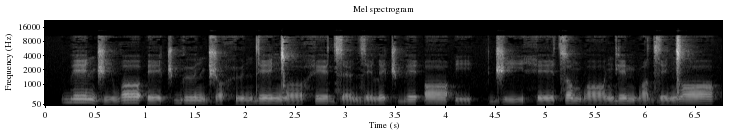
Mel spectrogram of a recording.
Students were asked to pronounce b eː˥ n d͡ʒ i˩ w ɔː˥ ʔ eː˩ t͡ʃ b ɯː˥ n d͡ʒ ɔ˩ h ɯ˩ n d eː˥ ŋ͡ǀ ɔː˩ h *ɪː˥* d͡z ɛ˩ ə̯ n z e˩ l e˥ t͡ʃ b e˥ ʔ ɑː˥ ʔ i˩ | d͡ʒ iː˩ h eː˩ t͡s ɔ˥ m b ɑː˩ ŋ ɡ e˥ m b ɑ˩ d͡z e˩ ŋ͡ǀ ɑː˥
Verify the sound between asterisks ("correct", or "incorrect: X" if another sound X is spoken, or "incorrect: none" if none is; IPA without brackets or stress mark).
correct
